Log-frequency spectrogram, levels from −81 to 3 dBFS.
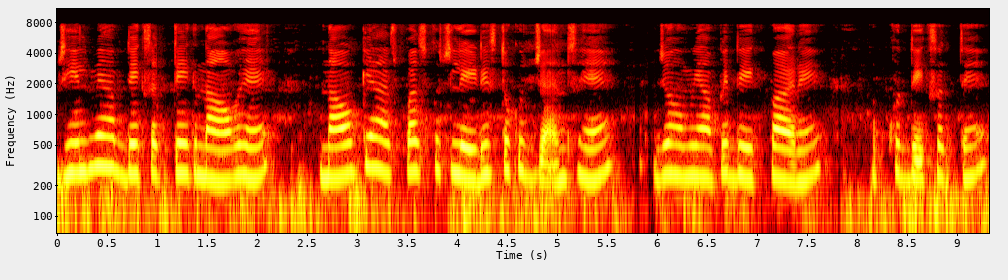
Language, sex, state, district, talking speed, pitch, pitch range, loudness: Hindi, female, Rajasthan, Jaipur, 200 wpm, 255 Hz, 240-270 Hz, -16 LUFS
